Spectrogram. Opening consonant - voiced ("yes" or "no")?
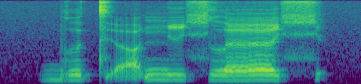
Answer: yes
